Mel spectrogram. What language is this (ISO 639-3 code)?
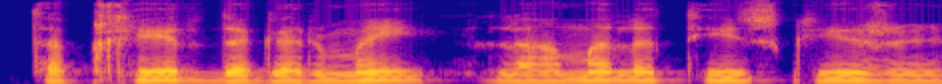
pus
